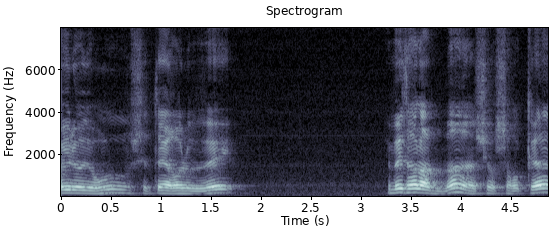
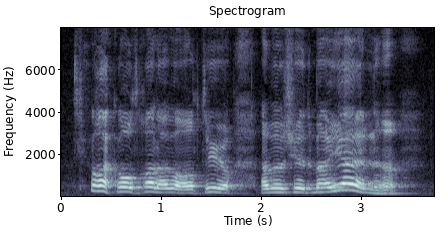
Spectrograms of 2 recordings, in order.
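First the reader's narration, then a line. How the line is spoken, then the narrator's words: Laughing. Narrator (French): dit le roi en riant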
